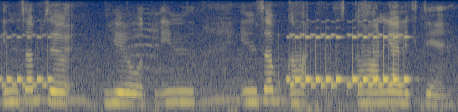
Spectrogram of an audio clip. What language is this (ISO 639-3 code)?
urd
